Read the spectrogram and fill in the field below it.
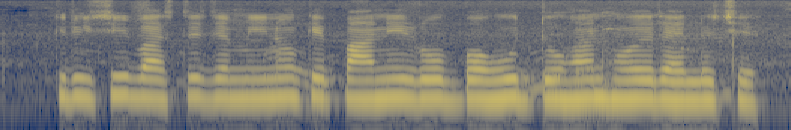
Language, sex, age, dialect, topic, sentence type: Maithili, female, 25-30, Angika, agriculture, statement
